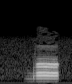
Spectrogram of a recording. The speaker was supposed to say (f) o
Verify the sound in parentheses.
incorrect: b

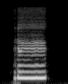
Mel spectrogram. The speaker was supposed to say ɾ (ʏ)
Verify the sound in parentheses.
incorrect: y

